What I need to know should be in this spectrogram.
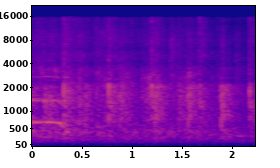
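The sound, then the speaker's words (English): An audience claps at a religious talk, producing a fairly faint, steady patter of applause with a few sharper individual claps standing out over the full length. “Yeah, we can clap for that.”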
